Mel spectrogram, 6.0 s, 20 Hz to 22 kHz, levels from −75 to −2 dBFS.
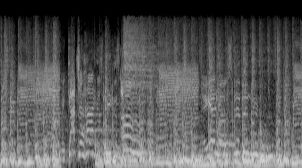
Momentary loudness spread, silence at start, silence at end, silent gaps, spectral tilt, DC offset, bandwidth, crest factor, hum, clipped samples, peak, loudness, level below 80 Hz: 3 LU; 0 s; 0 s; none; -4.5 dB/octave; under 0.1%; 16 kHz; 14 dB; none; under 0.1%; -6 dBFS; -20 LUFS; -30 dBFS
